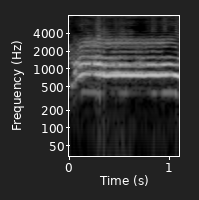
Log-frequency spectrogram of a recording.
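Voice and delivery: loud, high sustained scream; death scream. Acted. King being killed inside, screaming. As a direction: scream out suddenly as if attacked.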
